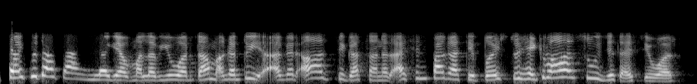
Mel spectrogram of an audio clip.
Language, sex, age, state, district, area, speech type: Kashmiri, female, 18-30, Jammu and Kashmir, Srinagar, urban, conversation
